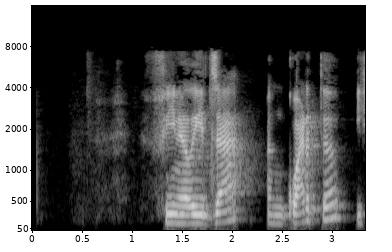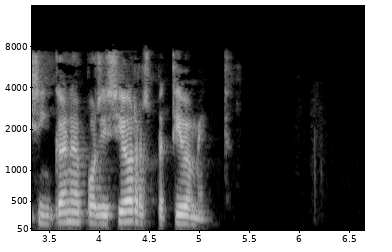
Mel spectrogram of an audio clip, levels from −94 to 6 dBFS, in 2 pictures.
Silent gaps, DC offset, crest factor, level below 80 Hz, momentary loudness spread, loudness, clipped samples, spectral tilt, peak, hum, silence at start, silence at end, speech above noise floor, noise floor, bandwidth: none; under 0.1%; 20 dB; -64 dBFS; 15 LU; -18 LUFS; under 0.1%; -3 dB/octave; 0 dBFS; none; 1.2 s; 1.35 s; 71 dB; -90 dBFS; 8 kHz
